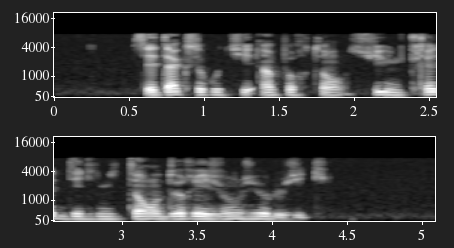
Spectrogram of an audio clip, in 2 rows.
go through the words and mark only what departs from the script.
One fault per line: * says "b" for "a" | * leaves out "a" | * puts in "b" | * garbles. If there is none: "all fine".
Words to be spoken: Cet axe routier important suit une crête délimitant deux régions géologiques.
all fine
